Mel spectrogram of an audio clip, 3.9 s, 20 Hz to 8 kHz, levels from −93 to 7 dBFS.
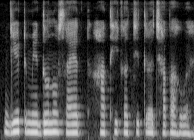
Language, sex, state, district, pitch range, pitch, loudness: Hindi, female, Jharkhand, Palamu, 185-195 Hz, 190 Hz, -15 LUFS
